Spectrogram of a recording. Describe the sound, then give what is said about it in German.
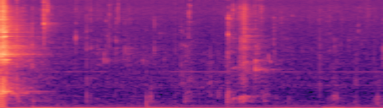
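A bright clink of glasses touching in a birthday toast to Sesamstraße opens the moment, followed by quiet sipping and soft wet swallowing sounds with small clicks and gulps, no one speaking. “Darauf erstmal, ja, hier, äh, Sesamstraße, Prost. Ja, wir feiern Geburtstag. Mal Prost. anstoßen.”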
